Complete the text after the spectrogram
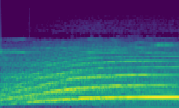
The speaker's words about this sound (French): außer dieser Sirene ist schon wieder nichts geschehen.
